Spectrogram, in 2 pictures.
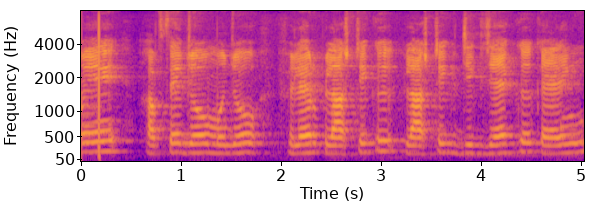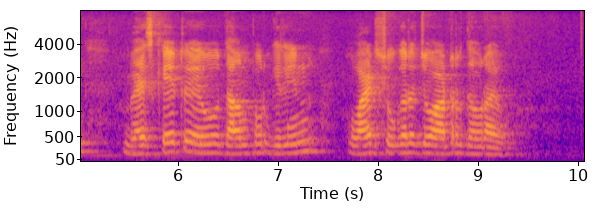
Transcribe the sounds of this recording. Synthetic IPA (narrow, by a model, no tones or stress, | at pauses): ẽɦɐft̪ed͡ʑoːmʊ̃ɦɪ̃ɲd͡ʑofɪleːɾplaːsʈɪkplaːsʈɪkd͡ʑɪɡd͡ʑɛːkːɛːɽɪ̃ŋɡbɛːskeːʈɛɦod̪aːmpʊɾɡɾiːnʋaːɪɖʃʊɡəɾd͡ʑoːaːɾɖəɾd̪ʱɐʊɾaːjoː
